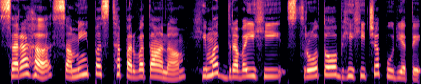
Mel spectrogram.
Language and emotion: Sanskrit, neutral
